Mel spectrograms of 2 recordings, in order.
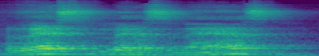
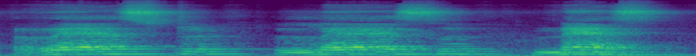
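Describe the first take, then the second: First: Said in the usual way. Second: "restlessness" very slowly as rest, less, ness; dictation-slow "restlessness", piece by piece; syllable by syllable. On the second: Shown as a demonstration. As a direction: break "restlessness" into three parts with pauses. Teacher breaks word into syllables.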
